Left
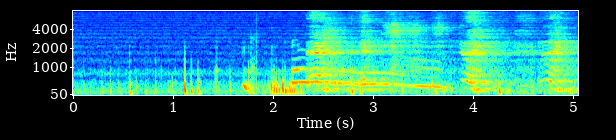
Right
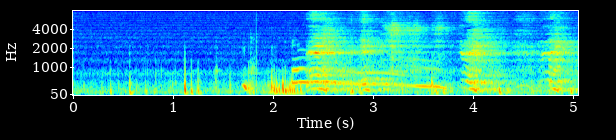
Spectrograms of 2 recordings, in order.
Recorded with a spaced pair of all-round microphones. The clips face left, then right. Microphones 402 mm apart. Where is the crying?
25° right (ahead or behind), 0.7 m.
